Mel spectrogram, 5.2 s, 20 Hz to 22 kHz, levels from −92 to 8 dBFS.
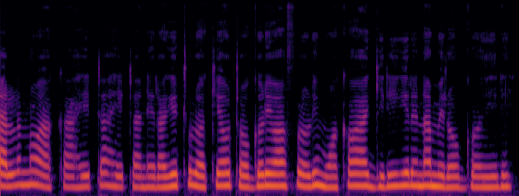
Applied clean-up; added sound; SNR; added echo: neural mask model DeepFilterNet 3.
